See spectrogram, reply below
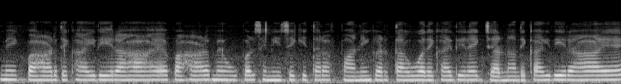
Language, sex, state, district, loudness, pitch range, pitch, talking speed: Hindi, female, Chhattisgarh, Balrampur, -13 LUFS, 200-210 Hz, 205 Hz, 260 wpm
